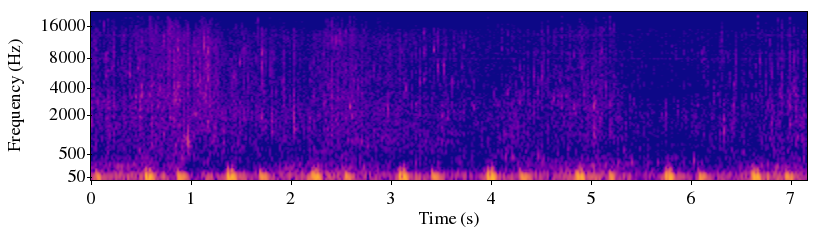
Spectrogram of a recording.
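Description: Steady low double thumps around 70 a minute with soft whooshing breath and faint gurgles; a normal heartbeat with breathing.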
